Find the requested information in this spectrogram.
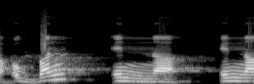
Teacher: یہ اظہار کرنا ہے یہاں پہ اس تنوین کے نون کا ، حبن انا، انا میں بھی شد ہے نون پہ تو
